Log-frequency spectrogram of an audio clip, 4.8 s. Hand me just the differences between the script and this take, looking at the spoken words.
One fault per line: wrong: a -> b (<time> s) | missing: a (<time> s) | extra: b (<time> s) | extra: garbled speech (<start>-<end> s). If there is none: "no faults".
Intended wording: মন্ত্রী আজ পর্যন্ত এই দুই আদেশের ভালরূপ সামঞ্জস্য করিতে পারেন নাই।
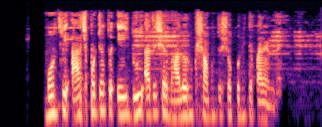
no faults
